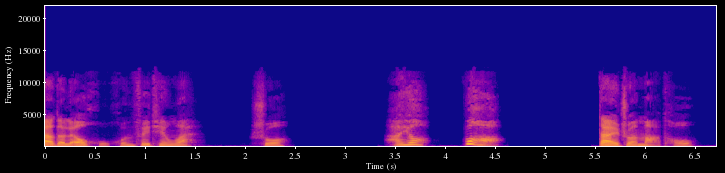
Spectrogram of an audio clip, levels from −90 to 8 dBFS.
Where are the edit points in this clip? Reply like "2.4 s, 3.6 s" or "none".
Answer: none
